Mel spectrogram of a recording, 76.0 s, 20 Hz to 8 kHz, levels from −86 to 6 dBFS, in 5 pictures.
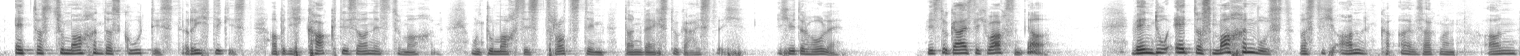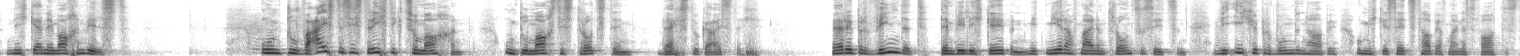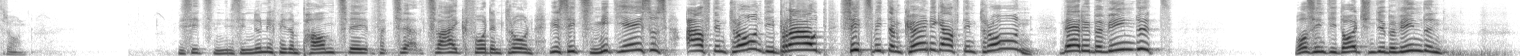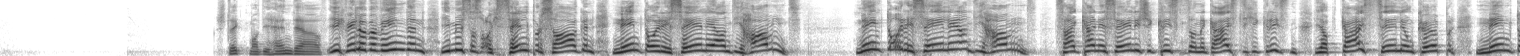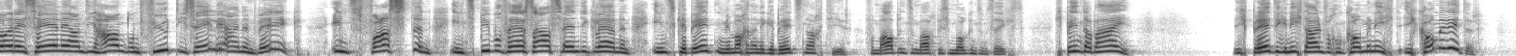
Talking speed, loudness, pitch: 165 wpm, -18 LUFS, 205 Hz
